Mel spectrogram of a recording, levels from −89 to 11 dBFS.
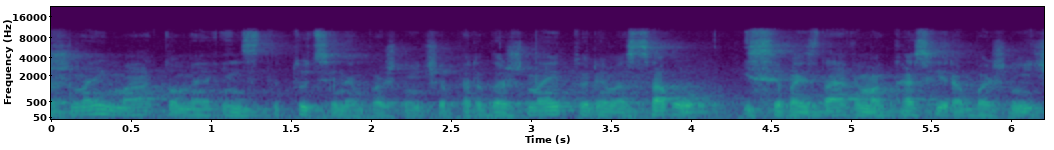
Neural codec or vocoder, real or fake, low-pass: none; real; 10.8 kHz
